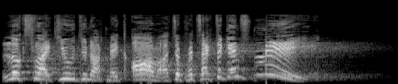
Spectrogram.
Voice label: taunt directed; smite; hebo; vulcan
